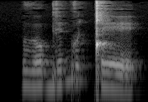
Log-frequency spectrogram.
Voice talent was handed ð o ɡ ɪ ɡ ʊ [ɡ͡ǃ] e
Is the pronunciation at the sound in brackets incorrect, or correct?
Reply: incorrect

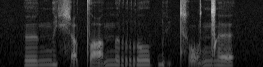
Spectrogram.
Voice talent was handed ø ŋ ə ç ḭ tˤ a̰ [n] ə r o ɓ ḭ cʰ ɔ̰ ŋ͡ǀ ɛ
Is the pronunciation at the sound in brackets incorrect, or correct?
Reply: correct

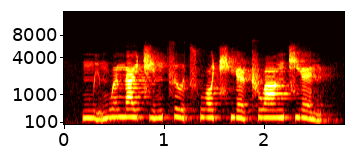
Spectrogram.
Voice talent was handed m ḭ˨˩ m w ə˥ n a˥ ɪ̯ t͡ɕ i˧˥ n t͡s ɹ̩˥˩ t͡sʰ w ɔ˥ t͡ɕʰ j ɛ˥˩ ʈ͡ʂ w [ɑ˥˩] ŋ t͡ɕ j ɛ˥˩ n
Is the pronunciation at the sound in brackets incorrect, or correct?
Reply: incorrect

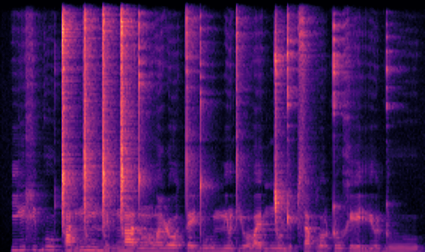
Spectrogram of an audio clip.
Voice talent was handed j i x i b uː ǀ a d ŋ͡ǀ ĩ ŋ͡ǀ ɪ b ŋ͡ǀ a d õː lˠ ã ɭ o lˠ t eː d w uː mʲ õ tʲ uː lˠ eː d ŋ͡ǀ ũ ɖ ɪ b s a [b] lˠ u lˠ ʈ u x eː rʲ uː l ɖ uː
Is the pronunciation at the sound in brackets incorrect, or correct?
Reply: correct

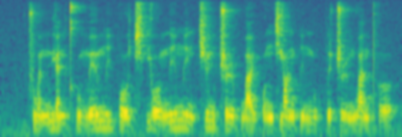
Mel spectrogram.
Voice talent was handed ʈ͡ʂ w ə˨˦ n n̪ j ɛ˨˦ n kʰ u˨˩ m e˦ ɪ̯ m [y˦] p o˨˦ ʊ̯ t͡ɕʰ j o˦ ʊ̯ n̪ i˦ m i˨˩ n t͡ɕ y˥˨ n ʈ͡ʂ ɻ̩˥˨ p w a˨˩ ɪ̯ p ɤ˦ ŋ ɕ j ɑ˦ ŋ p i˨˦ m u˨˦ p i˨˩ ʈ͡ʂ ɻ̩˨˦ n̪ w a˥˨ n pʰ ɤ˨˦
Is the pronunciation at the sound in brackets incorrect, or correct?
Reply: incorrect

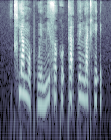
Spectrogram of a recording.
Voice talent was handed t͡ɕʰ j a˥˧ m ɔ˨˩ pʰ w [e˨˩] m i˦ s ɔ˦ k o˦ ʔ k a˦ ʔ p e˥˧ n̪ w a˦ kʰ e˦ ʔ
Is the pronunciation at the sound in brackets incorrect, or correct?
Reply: correct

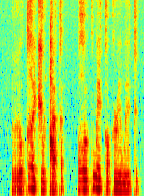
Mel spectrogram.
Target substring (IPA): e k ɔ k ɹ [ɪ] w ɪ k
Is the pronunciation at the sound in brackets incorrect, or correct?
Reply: correct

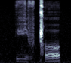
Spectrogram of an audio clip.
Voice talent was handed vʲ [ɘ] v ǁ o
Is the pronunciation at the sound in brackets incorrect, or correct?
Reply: correct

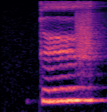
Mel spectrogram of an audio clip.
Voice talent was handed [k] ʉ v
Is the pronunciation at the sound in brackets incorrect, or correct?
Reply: correct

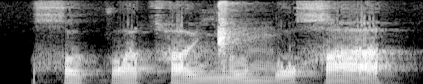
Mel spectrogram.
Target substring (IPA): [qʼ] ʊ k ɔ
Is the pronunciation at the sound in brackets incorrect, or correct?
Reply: incorrect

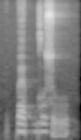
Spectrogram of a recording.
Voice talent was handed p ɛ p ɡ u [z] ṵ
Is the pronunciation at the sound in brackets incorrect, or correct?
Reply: correct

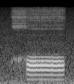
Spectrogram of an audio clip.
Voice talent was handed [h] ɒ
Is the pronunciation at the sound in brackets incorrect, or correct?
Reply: incorrect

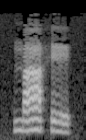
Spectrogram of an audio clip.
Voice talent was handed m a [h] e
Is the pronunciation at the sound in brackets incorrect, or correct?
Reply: correct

